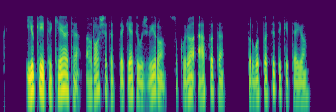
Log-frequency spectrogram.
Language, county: Lithuanian, Vilnius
